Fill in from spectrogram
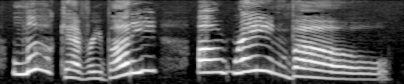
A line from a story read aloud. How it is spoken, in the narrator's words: Suddenly, Pooh cried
